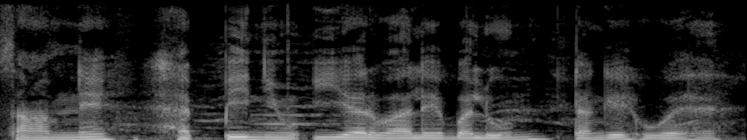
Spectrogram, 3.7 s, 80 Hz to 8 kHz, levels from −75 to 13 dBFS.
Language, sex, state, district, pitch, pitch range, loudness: Hindi, male, Uttar Pradesh, Lucknow, 125 Hz, 120-130 Hz, -17 LUFS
